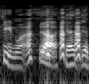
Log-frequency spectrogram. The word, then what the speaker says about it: quinoa: So many fun ways to pronounce the word quinoa.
